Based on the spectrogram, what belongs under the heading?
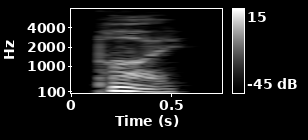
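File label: "pie", Australian English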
